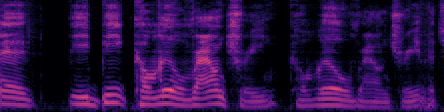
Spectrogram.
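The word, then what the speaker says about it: Khalil Rountree: way it kind of he beat khalil roundtree khalil roundtree that's how it's pronounced now and he beat khalil roundtree pretty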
